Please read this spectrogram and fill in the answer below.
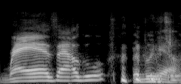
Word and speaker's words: Ra's al Ghul: Alfred, the pronunciation of that woman in Begins had it right. It's Ra's al Ghul.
